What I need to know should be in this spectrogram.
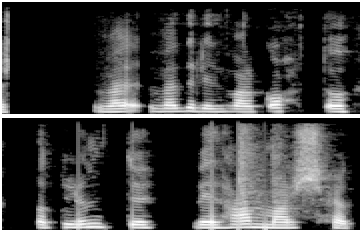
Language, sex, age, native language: Icelandic, male, 12, Icelandic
